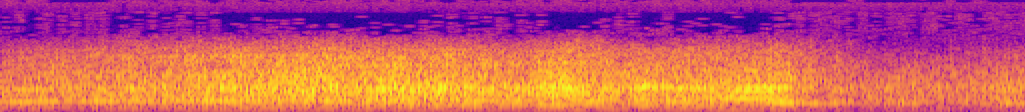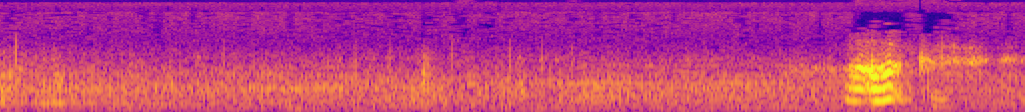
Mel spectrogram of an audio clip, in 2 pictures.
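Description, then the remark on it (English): A slow-moving truck, dripping blood, coming down a narrow road from an old silver mine: its heavy engine rumbles at low speed, droning loudly for a few seconds before easing off into a quieter, steady idle-like hum, with a brief sharper noise near the end. “Led by Bobby, Harker and Irish are headed for the old silver mine, thought to be abandoned, but now Bobby and Harker have spotted a slow-moving truck coming down the narrow road from the mine.”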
